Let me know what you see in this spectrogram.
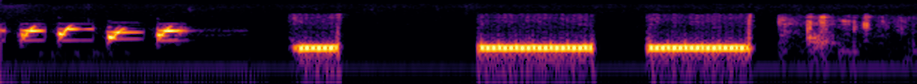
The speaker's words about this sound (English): Now, before we go to the next and final part of the show, I just want to make a quick phone call.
